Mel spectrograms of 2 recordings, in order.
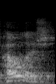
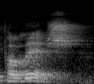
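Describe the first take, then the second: First: The stress is on the first syllable. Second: The stress is on the second syllable. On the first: The speaker calls it right. "it's still stressed on the first syllable" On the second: The speaker calls it wrong. "I don't stress the lish"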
